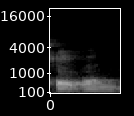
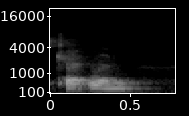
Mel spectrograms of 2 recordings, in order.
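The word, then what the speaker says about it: Ketlen: I think it's pronounced Caitlin, but it's Ketlin.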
